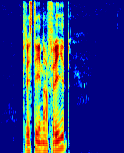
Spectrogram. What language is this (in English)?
Swedish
